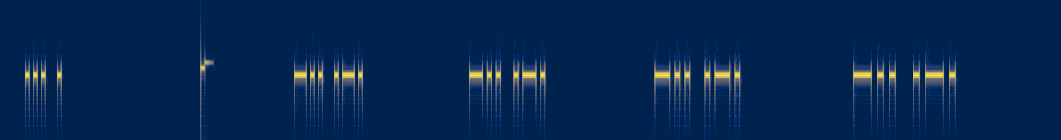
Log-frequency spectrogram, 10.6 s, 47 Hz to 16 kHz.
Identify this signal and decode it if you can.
Morse code, heard as a keyed tone, about 26 wpm, 700 Hz. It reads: SE DR DR DR DR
